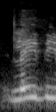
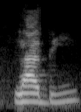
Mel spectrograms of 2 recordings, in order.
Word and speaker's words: Ladi: Lady ba? Lady? Is that how you say it? Ladi po. Laddie?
